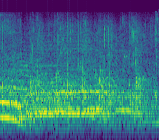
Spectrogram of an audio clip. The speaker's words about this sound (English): We need your extra applause because, man, it's been a lot of work.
